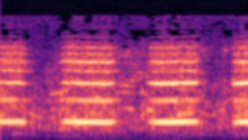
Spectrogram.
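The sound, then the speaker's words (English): A mine whistle blows to signal an accident in the pit, in a series of loud, steady blasts, about four short pulses with brief gaps, each a bright, reedy tone with rich overtones, with no voices. “And then one evening as I returned home, I heard the whistle at the mine. The whistle that meant only one thing to us. Tragedy. An accident.”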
